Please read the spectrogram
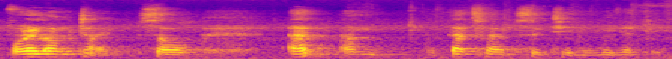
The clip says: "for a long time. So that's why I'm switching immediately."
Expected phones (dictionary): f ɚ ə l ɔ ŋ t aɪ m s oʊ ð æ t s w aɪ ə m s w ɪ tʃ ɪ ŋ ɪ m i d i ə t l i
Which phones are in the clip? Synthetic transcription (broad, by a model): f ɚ ə l ɔ ŋ t aɪ m s oʊ ð æ t s w aɪ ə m s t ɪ ɪ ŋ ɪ m i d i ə t l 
